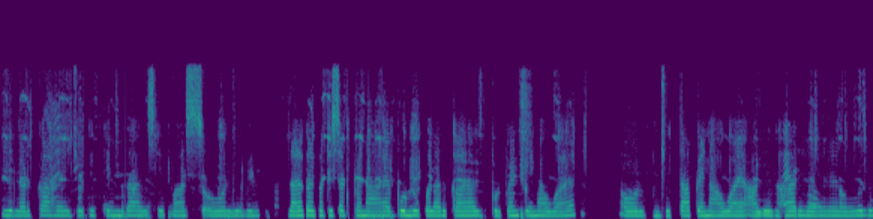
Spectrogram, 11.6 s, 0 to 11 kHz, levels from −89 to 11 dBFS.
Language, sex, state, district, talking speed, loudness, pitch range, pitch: Hindi, female, Bihar, Jamui, 170 wpm, -31 LUFS, 210-225 Hz, 215 Hz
